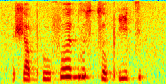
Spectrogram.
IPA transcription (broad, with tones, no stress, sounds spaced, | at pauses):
ʃ ɒ˩ pʰ u˩ f o˥ ə̯ ɡ u˧˥ s t͡s o˩ pʼ i˧ t͡s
